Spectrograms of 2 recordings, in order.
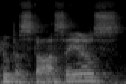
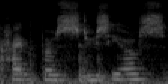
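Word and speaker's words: ὑποστάσεως: can pronounce apogasma and hypostaseos and all these other like ridiculously long words, your life will be so much easier. Ashley. Is that hypostusios? Hypostaseos.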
